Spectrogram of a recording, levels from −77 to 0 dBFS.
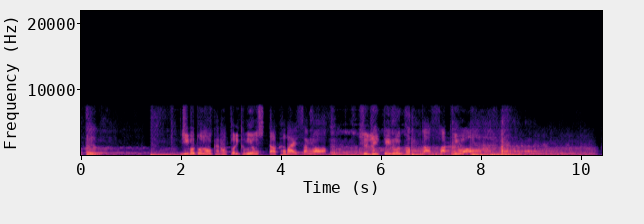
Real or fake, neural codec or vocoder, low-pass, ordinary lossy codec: fake; codec, 16 kHz, 2 kbps, FreqCodec, smaller model; none; none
